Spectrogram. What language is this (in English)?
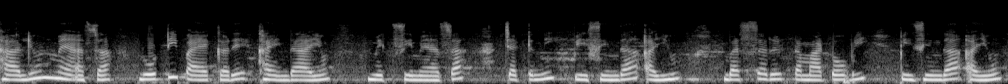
Sindhi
